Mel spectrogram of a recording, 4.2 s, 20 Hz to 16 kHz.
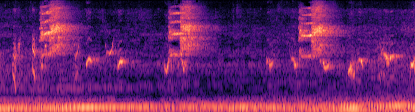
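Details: Yellow-vented bulbul in lively song, challenging a rival to a long song duel. Three bright, hissy bursts come about every 1.3 seconds, with short chirpy notes between them, over a steady low rumbling background.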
